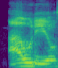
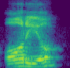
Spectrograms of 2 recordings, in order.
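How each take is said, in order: First: The first vowel is a Spanish-like 'a-u' glide. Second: The first vowel is a single 'o'-like sound. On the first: The speaker calls it wrong. "no digo audio" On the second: The speaker calls it right. "sino audio"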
